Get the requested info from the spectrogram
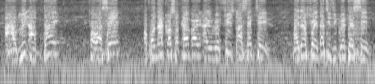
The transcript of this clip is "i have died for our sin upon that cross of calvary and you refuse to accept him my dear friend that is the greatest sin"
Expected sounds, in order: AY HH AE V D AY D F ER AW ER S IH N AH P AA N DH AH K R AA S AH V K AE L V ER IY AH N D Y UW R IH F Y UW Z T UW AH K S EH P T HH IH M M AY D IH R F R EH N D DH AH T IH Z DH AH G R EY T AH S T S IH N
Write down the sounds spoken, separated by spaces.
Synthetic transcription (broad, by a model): AY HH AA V D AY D F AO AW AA S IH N AH P AA N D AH K R AA S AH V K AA V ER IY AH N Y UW R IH F Y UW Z T UW AH K S EH P T HH IH M M AY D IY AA F R EH N D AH T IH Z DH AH G R EY T AH S T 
